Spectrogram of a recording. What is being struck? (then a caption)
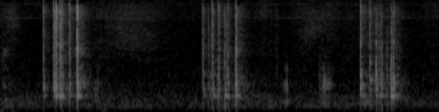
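Rhinestone-covered plastic tumbler. Long nails scratch and tap the rhinestones on a rhinestone-covered plastic tumbler held close to the microphone. Three bursts of quick, bright, crisp clicks stand out, with a few fainter taps between them against a quiet background.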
